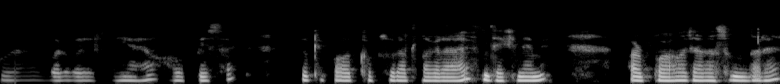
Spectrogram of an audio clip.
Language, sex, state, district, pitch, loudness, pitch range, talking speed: Hindi, male, Bihar, Purnia, 185 Hz, -20 LUFS, 180-200 Hz, 140 wpm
